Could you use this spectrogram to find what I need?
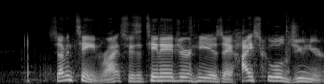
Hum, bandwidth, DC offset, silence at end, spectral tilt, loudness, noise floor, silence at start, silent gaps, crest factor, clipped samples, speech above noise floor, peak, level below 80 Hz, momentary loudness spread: none; 11.5 kHz; under 0.1%; 0 s; -5 dB/octave; -22 LUFS; -44 dBFS; 0.25 s; none; 20 dB; under 0.1%; 22 dB; -4 dBFS; -70 dBFS; 7 LU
